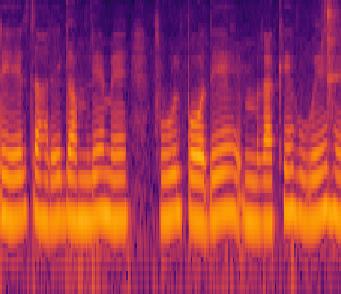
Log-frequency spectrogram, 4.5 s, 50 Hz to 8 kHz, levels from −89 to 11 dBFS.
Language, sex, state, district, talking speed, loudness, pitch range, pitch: Hindi, female, Jharkhand, Palamu, 120 wpm, -15 LUFS, 185-200 Hz, 190 Hz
